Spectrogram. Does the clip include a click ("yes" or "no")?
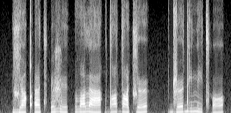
no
